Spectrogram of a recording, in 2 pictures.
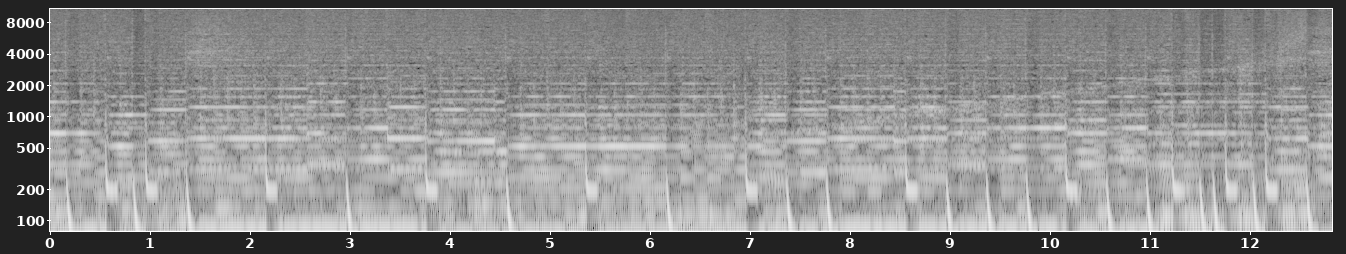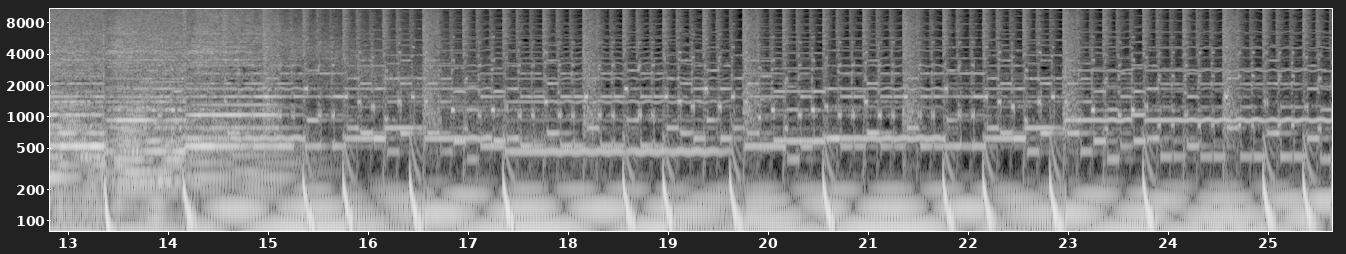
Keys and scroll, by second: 1.6-2.5 typing, 5.6 super+t, 6.8 Return, 7.1 v, 7.8 shift+Up, 8.5 shift+Left, 9.0 Up, 9.2 Up, 9.3 Up, 9.4 Up, 9.7 Left, 9.9 Left, 10.0 Left, 10.2 Up, 10.4 Up, 10.5 Up, 10.7 Up, 10.9 Left, 12.3 ctrl+Tab, 13.5 super+a, 13.9 super+c, 14.1 super+c, 14.8 super+w, 16.2 super+v, 18.9-20.3 typing, 21.7 Return, 22.0 super+=, 22.2 super+=, 22.2 super+=, 22.6 super+=.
